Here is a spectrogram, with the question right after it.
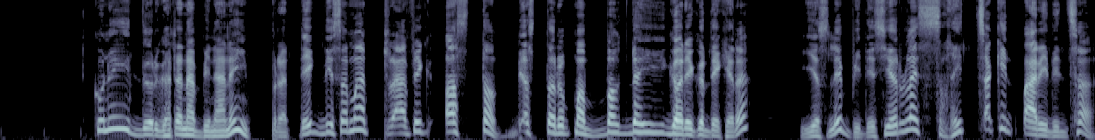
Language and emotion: Nepali, surprised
